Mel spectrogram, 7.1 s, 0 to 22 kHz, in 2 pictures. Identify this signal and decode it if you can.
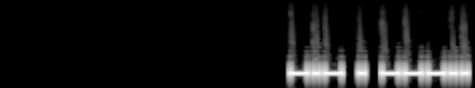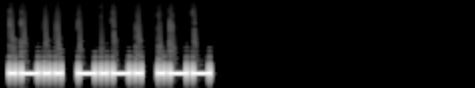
Morse code, heard as a keyed tone, about 28 wpm, 700 Hz. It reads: KE8LCW
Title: USA Call Signs - 6 Characters - Repeated 2x - 28wpm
